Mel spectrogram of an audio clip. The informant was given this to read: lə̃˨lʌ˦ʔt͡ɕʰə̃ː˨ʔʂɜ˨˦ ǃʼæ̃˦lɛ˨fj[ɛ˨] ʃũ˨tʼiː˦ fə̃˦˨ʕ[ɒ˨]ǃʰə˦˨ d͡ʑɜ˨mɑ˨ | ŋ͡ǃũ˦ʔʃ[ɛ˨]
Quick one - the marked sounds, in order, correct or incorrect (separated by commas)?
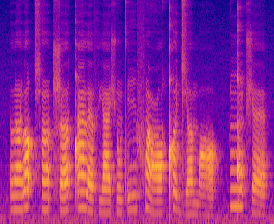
incorrect, correct, correct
